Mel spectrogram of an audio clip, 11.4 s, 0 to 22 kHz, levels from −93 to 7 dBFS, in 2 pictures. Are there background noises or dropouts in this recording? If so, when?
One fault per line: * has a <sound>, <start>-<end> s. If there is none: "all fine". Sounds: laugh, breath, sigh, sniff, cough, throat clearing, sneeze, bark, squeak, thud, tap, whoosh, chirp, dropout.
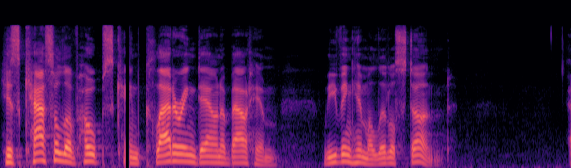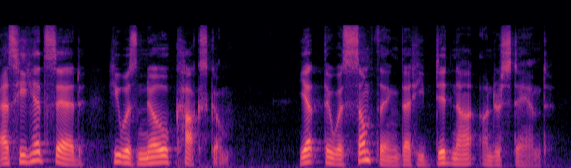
* has a dropout, 1.2-1.3 s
